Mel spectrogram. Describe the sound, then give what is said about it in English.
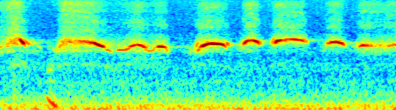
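A person whistles a string of short, clear, high notes at a fairly steady pitch, separated by brief gaps. The whistling is faint over a low background hum. “the time that you actually start whistling”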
